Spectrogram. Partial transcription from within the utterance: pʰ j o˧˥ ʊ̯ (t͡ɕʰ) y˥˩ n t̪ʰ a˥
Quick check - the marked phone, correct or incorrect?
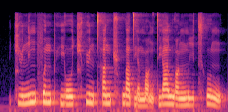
correct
